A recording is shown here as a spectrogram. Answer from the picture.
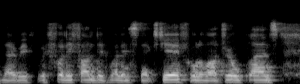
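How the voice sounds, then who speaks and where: Speaking at a very fast pace, a man talks with a British accent. His voice has a fairly low pitch and a dark, mellow tone. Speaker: company CEO hosting investor Q&A. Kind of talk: live investor Q&A. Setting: online audio chat room.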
